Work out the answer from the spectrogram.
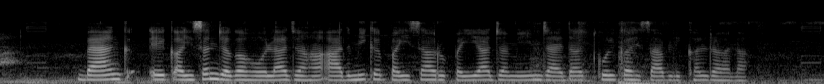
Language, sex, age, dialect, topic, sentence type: Bhojpuri, female, 18-24, Western, banking, statement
